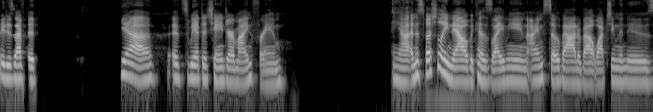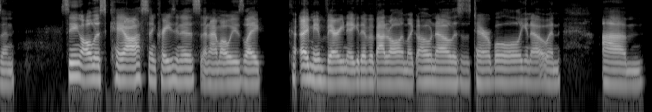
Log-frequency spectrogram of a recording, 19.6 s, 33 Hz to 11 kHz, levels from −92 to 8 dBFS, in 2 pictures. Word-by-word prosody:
We 205 - +2
just 190 0 +1
have 185 0 +5
to 170 -1 +2 1.3
Yeah, 185 -5 +4 0.3
it's 195 0 -3
we 190 0 0
have 185 - +2
to 185 -1 -2
change 165 -2 -2
our 160 - +3
mind 155 +5 0
frame. 155 -3 -7 1.6
Yeah, 165 -3 +1
and 175 - +3
especially 245 +3 +4
now 165 -3 +7
because, 160 0 -2
I 150 +1 +2
mean, 165 -2 -3
I'm 170 +3 -2
so 165 -4 -2
bad 155 -2 +2
about 140 -1 +1
watching 145 +3 -3
the 160 - -5
news 155 -2 -6
and 140 -1 -8 0.7
seeing 210 -1 +1
all 175 -1 +3
this 180 -1 0
chaos 170 0 +2
and 170 -2 -5
craziness, 160 0 -3
and - - -5
I'm 140 0 -1
always 150 +2 -2
like, 145 0 0 0.5
I 185 - +8
mean, 165 -2 -2
very 150 0 +2
negative 150 +1 -2
about 150 -1 +1
it - - -3
all. 145 0 0
I'm 150 -1 -5
like, 140 -1 -7
"Oh, 160 0 -3
no. 150 -1 -1
This 150 +1 -6
is 145 -1 -14
terrible," 155 0 -4
you 155 0 -8
know? 150 0 -4
And, 145 +1 -7 0.6
um 145 -1 -1
160 Hz, 170 wpm, -25 LUFS, 150-175 Hz, 1.6 s, I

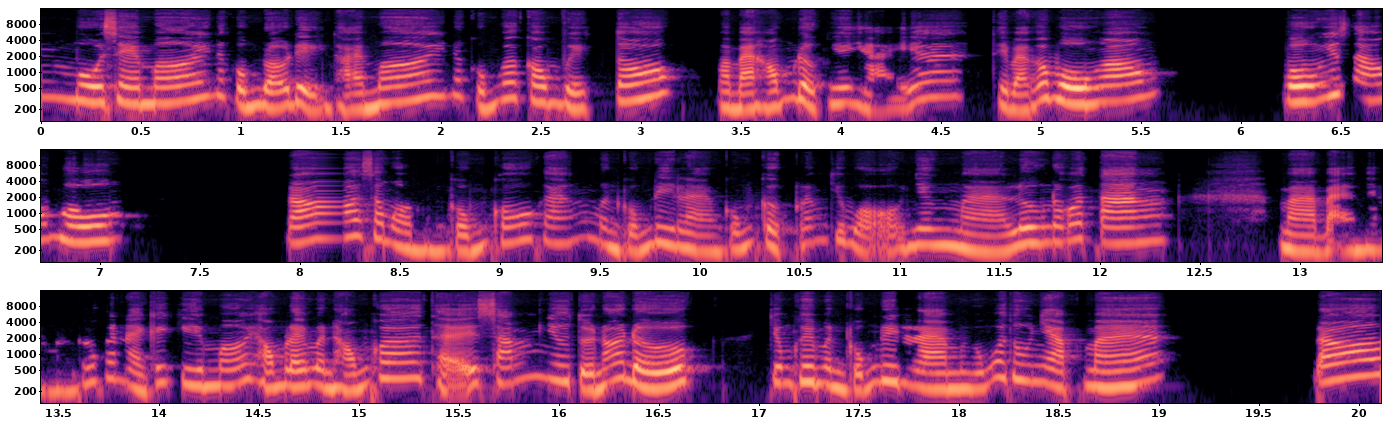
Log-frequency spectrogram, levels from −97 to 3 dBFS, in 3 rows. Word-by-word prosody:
mua 280 -2 +6
xe 270 -2 +1
mới, 270 +6 +1
nó 360 - -8
cũng 230 -6 +1
đổi 220 0 +2
điện 210 -5 +1
thoại 205 -2 -4
mới, 285 +9 +1
nó 360 - -8
cũng 220 -8 -4
có 320 - -1
công 270 -5 0
việc 205 -3 -3
tốt, 330 +8 +3 0.2
mà 215 - -2
bạn 200 +1 +2
hổng 225 +9 -2
được 265 -4 +2
như 255 - -1
vậy 240 - -7
á, 340 +1 -5 0.2
thì 225 - -4
bạn 190 - -1
có 315 - +3
buồn 255 -3 +9
hông? 295 +4 +3 0.7
Buồn 275 +1 +9
chứ 375 - +2
sao 300 - +2
hổng 335 - -10
buồn! 295 0 +4 0.9
Đó, 330 +6 +1
xong 330 -3 -3
rồi 225 -4 -2
mình 195 -1 -4
cũng 195 +5 -3
cố 280 +4 -4
gắng, 290 +1 -10
mình 245 -7 -3
cũng 200 +2 -4
đi 265 0 -2
làm 195 -5 -4
cũng 215 +6 -6
cực 245 +1 -5
lắm 280 +3 -12
chứ - - -7
bộ, 215 -4 -6
nhưng 250 -1 -1
mà 190 -3 -2
lương 270 +4 +2
đâu 285 - -4
có 315 - -1
tăng. 275 0 0 0.6
Mà 195 -4 0
bạn - - -3
nhà 205 - -5
mình 200 0 -8
có 285 - -6
cái 350 - -5
này 220 -5 -3
cái 290 - -6
kia 260 -2 -1
mới, 255 +5 -2
hổng 245 -5 -1
lẽ 240 0 +2
mình 255 -3 -1
hổng 215 +2 -1
có 350 0 0
thể 300 - -1
sắm 280 +5 -4
như 315 -2 -1
tụi 215 - 0
nó 335 +9 +1
được? 260 -1 +6 0.4
Trong 290 -1 -3
khi 300 0 +2
mình 255 -5 -1
cũng 210 +6 -4
đi 310 -1 +2
làm, 220 -3 +1
mình 225 - -1
cũng 225 - -5
có 365 - -1
thu 335 -2 -2
nhập 260 -7 -2
mà! 250 +5 +1 0.8
Đó! 365 +6 +4
270 Hz, 265 wpm, -21 LUFS, 225-300 Hz, 0.9 s, buồn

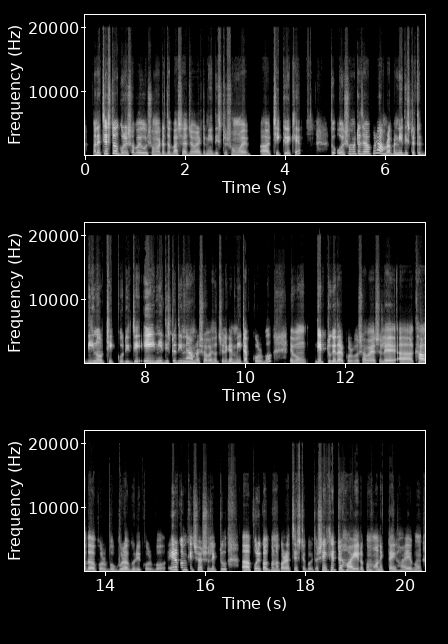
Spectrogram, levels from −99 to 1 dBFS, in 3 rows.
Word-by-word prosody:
মানে 245 +1 +3
চেষ্টাও 380 +1 +7
করি 280 0 0
সবাই 260 -1 -4
ওই 245 - -8
সময়টাতে 230 -2 -3
বাসায় 210 0 0
যাওয়ার 205 0 -3
একটা 200 0 -15
নির্দিষ্ট 200 +1 -6 0.2
সময় 200 -1 -3 0.4
আ - - -1 0.2
ঠিক 240 -1 0
রেখে। 205 +7 0 0.7
তো - - -9
ওই 275 - -1
সময়টা 335 +1 -3
যাওয়ার 325 0 +1
পর 400 - -8
আমরা 270 -5 +1
আবার 265 +1 -6
নির্দিষ্ট 245 -1 0
একটা 220 0 -7 0.2
দিনও 240 +1 +3
ঠিক 230 -4 +2
করি। 180 -2 -6
যে 190 - +7 0.2
এই 250 - +13
নির্দিষ্ট 230 0 -3
দিনে 245 +5 -3
আমরা 200 -4 -8
সবাই 190 -1 -6
হচ্ছে 190 0 -7
হলো 185 - -4
গিয়ে 195 -1 -1
মিট 195 0 -1
আপ 195 - -24
করবো 215 +8 -10 0.5
এবং 190 0 -3 0.4
গেট 300 -3 +12
টু 235 - -1
গেদার 180 -3 +5
করবো 165 -2 -13
সবাই 180 -3 -3
আসলে। 180 0 -1 0.3
আ - - 0 0.3
খাওয়া-দাওয়া 195 -3 +2
করবো, 180 -1 -13
ঘোরাঘুরি 200 -4 -5
করবো। 175 -1 -16 0.3
এরকম 350 -1 +5
কিছু 240 -3 0
আসলে 210 -1 -4
একটু 205 0 -15 0.4
আ - - +6 0.2
পরিকল্পনা 240 -3 -2
করার 185 -2 -1
চেষ্টা 185 -1 -4
করি। 175 +1 -18
তো - - -10
সেইক্ষেত্রে 305 0 0
হয়। - - +2
এরকম 195 +6 -7
অনেকটাই 215 -3 -4
হয় 190 -1 -6
এবং 190 +1 -13
215 Hz, 195 wpm, -24 LUFS, 190-250 Hz, 0.7 s, এই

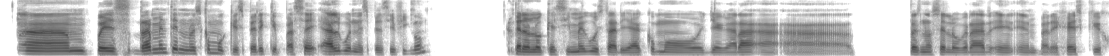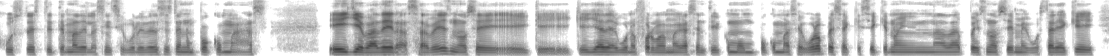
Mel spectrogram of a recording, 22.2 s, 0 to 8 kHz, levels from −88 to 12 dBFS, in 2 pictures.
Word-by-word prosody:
Am, 145 -1 +6
pues, 145 -2 +5
realmente 195 +7 +4
no 170 -4 -1
es 155 - -2
como 180 -3 -4
que - - -4
espere - - -1
que - - -4
pase - - 0
algo 145 +2 +6
en 130 - -3
específico, 125 - -6 0.9
pero 125 -2 +8
lo 120 0 +3
que 125 - -3
sí 125 - -5
me 135 +2 +1
gustaría 115 -5 0
como 115 -3 -4
llegar 115 +1 -2
a 120 - +4 0.2
a - - -6
a, - - -21 0.5
pues, 120 - +1
no 120 -1 -2
sé - - 0
lograr 115 0 -1
en 115 -1 -4
en 110 -2 -6
pareja 115 +2 -2
es 125 - -2
que 125 - -5
justo 120 +1 -8
este 120 0 -5
tema 120 0 -4
de 120 - -2
las 115 +1 -10
inseguridades 115 +1 -7
estén 120 0 -5
un 115 - -6
poco 120 +1 -5
más, 120 0 -7 0.6
eh, 130 -1 +9
llevaderas, 120 0 +6
¿sabes?, 125 +6 0
no 115 -4 -2
sé, 115 -1 0 0.3
eh, - - -14
que - - -8
que - - -5
ella 120 +1 +2
de 120 - +3
alguna 115 0 -4
forma 115 0 -2
me 115 0 -6
haga 115 0 -1
sentir 115 -1 -8
como 120 -1 -4
un 110 -1 -9
poco 115 +1 -8
más 115 0 -5
seguro - - 0
pese - - -2
a - - -14
que - - -17
sé - - -5
que 125 - -5
no 120 - -5
hay 120 - -4
nada, 120 0 -5
pues, 115 - -6
no 120 -1 -3
sé, - - -1
me 115 -1 -6
gustaría 115 +1 -2
que 120 +1 -2
120 Hz, 210 wpm, -24 LUFS, 115-125 Hz, 0.9 s, eh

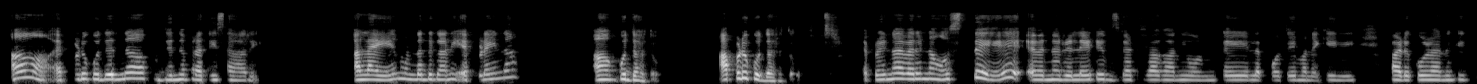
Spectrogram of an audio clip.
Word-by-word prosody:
ఆ! - - +6 0.4
ఎప్పుడు 235 +6 -2
కుదిరినా 235 +3 +5 0.2
కుదిరిన 210 +1 -1
ప్రతిసారి. 210 -3 -4 1.0
అలా 220 +1 +5 0.2
ఏం 240 +4 -2
ఉండదు 230 -1 +1
గానీ 220 +2 0
ఎప్పుడైనా 245 +9 -4 0.9
ఆ - - +7 0.2
కుదరదు. 200 -8 +1 0.7
అప్పుడు 280 +6 +6
కుదరదు. 175 - +1 0.7
ఎప్పుడైనా 230 +3 0
ఎవరైనా 255 0 +3
వస్తే 245 +6 0 0.5
ఎవరైనా 215 +1 +1
రిలేటివ్స్ 215 0 -2
గట్రా 215 0 -4
గాని 205 0 -5
ఉంటే 200 +1 -7 0.2
లేకపోతే 195 0 -8
మనకీ 195 +1 -9 0.6
పడుకోవడానికి 205 0 -1
215 Hz, 100 wpm, -20 LUFS, 205-235 Hz, 1.0 s, ఆ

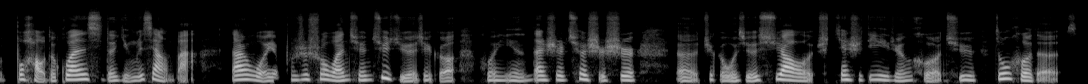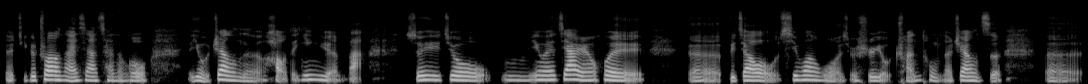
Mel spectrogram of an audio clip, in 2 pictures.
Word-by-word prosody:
不 230 - +2
好 210 - +1
的 165 - -4
关 220 +5 +6
系 215 -1 -8
的 170 - -1
影 185 0 -3
响 230 - +1
吧。 - - -1 0.4
当 210 +1 +6
然 225 - +5
我 175 -7 +1
也 170 - 0
不 205 - -6
是 225 +3 -1
说 230 0 +1
完 180 -2 +4
全 205 -1 -2
拒 285 +3 +2
绝 155 -8 -2
这 200 - -5
个 155 - -2 0.2
婚 190 0 -2
姻， 185 -2 -3
但 205 -1 +2
是 205 0 0
确 230 +3 +1
实 200 - -3
是， 190 +1 +1 0.4
呃， 165 0 -2
这 215 - -8
个 210 - -4
我 - - +1
觉 175 -2 -2
得 180 - +2
需 220 - -4
要 190 -7 +6 0.2
天 220 0 +1
时 205 -1 -5
地 215 +2 -5
利 210 - +2
人 180 0 -3
和 - - -3
去 200 -1 -2 0.2
综 260 +2 +4
合 180 -9 +2
的 - - -4 0.5
这 - - -13
个 185 - +1
状 210 0 +5
态 175 -2 +2
下， 185 -1 +1
才 180 0 -5
能 175 -1 -4
够 180 +1 0 0.4
有 175 -3 -1
这 230 - +4
样 195 -4 +4
的 165 +5 -4
好 200 - -2
的 - - -9
姻 215 +1 0
缘 200 0 -1
吧。 - - -3 0.4
所 200 +1 +1
以 205 -1 +2
就 195 -3 +2
嗯， 200 -2 -4
因 210 +1 +1
为 210 0 +4
家 225 +1 +5
人 195 -2 +3
会， 190 -3 +2 0.4
呃， 170 +1 -3
比 165 - -2
较 180 -1 +3
希 205 -1 -2
望 205 -1 +3
我 - - -3
就 180 +1 -8
是 175 -1 -2
有 - - -4
传 185 - -5
统 185 -4 -5
的 - - -5
这 - - -1
样 180 -1 +3
子 170 - -6 0.4
嗯， - - -6
195 Hz, 245 characters per minute, -24 LUFS, 180-210 Hz, 0.5 s, 关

